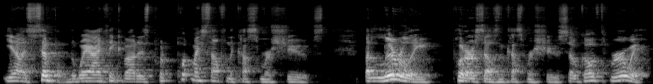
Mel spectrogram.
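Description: A man's voice: medium pitch, expressive, fast talker, echoey room. A man, a customer service executive, answering interview questions in an earnest, conversational way with frequent fillers and restarts.

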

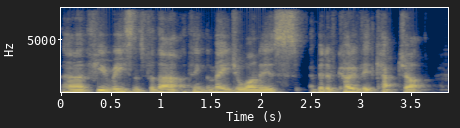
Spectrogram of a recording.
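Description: A man gives analytical interview answers as a finance expert. His voice sits fairly low and moves very little in pitch, with a measured, point-by-point delivery. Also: little pitch movement, gravelly, a little mellow. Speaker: private equity expert guest.

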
